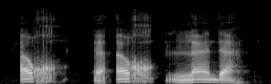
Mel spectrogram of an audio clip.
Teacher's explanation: dibaca tebal sehingga diucapkan dengan menjauhnya rahang ya dan menyempitnya bibir menyempitnya pintu dari mulut ya ak ya akada rahnya dijauhkan Sehingga ee menciptakan rongga mulut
